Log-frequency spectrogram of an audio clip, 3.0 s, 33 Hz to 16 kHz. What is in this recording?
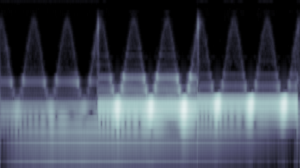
ABIDAR Dina 2022 son4
For my final sound I wanted to create a hope sound such as a person who revives, regenerates in a video game.
To create this effect I added in markers the notes DO RE MI.
I then added the distortion effect then wahwah to give tempo to the notes.
Then I used the grazouilli tone that I changed speed and echoed to give volume to the sound.
Survivor, Orchestral, VideoGame, Life, Hope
